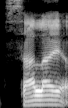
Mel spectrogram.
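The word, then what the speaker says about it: Szalai: Salai, also Nico, äh, Nick hat es im Rasenfund erwähnt, im Gegensatz zu unserem Scholai wird der Salai ausgesprochen mit dem SZ am Anfang.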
